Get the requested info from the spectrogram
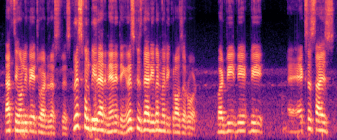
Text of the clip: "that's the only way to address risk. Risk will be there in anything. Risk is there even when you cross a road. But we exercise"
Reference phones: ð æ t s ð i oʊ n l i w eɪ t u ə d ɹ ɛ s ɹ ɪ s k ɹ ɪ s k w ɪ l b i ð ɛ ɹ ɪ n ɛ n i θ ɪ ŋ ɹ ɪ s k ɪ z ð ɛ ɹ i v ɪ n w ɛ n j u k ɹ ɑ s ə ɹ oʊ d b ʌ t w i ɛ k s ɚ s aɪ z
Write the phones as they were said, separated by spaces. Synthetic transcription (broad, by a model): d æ t s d i oʊ n l i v eɪ t u ə d ɹ ɛ s ɹ ɪ s k ɹ ɪ s k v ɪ l b i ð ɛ ɹ ɪ n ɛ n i t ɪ ŋ ɹ ɪ s k ɪ z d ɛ ɹ i v ɪ n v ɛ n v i k ɹ ɑ s ə ɹ oʊ d b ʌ t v i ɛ k s ɚ s aɪ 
